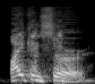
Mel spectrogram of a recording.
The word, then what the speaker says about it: Eichenser: I can sir did I did I say it right okay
